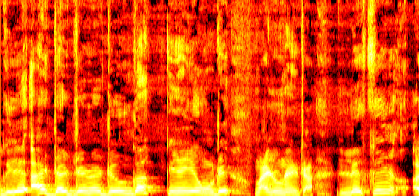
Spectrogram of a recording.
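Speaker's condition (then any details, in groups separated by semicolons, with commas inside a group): Wilson's disease; onset at age 16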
